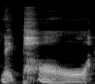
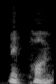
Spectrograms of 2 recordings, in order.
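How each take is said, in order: First: The word ends with an l sound. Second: The word ends with an n sound. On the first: This is how the name is usually said. "there's no N at the end of it" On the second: This is how people in Thailand say it. "in Thailand, it's pronounced Nepal"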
